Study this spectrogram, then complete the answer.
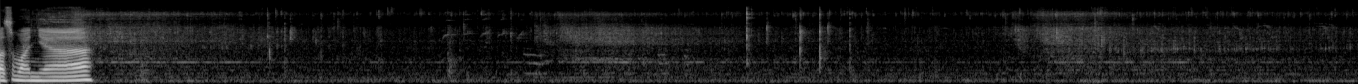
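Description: Oil sizzles and bubbles softly in a frying pan.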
